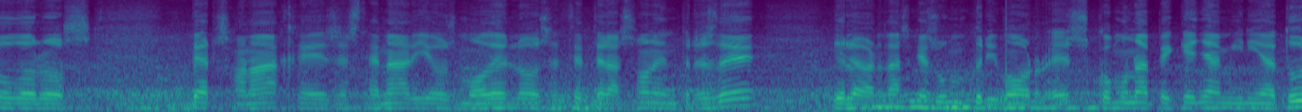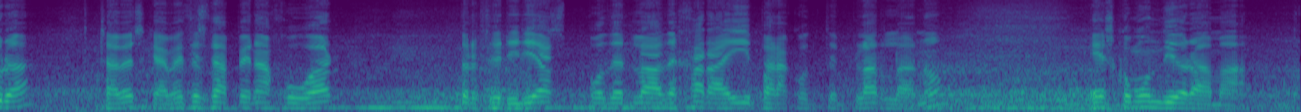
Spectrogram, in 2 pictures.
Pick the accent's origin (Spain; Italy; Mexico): Spain; Palamós, Catalonia; me gustaría recomendar las gambas de mi pueblo, gambas de Palamós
